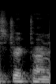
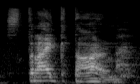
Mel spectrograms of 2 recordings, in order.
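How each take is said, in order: First: It is said with an English-style pronunciation. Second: It is said with a German-style pronunciation. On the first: "I say Stricktarn" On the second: "as the Germans, they probably pronounce it like Streiktarn"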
